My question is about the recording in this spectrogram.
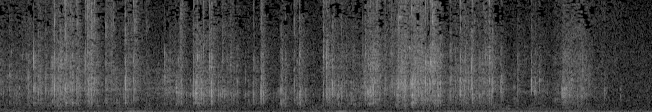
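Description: A small clear plastic bag crinkling as it is handled and opened, a dense, irregular crackling, with light clicks of small metal jewelry tipped out onto a table. It stops near the end.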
